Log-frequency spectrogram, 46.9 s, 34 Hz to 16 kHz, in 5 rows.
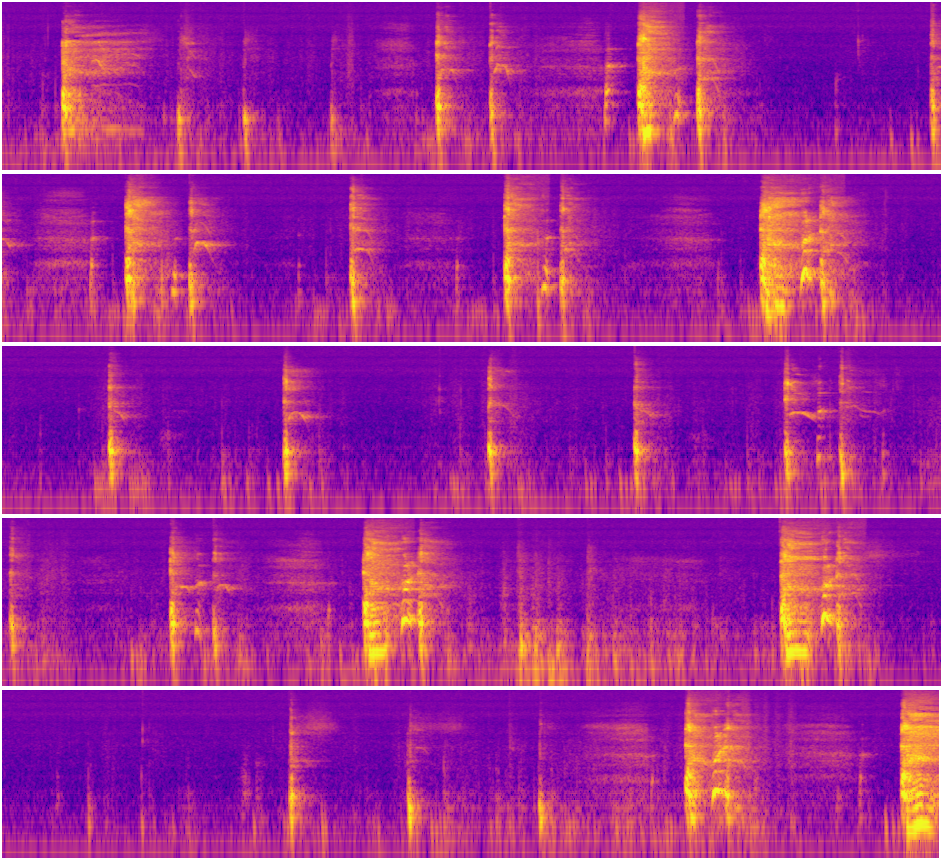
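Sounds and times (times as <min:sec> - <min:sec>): person coughing: 0:00.6 - 0:02.6, 0:06.0 - 0:07.4, 0:17.0 - 0:18.0, 0:31.8 - 0:32.8, 0:36.0 - 0:37.0, 0:44.4 - 0:45.2, 0:46.6 - 0:46.9.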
